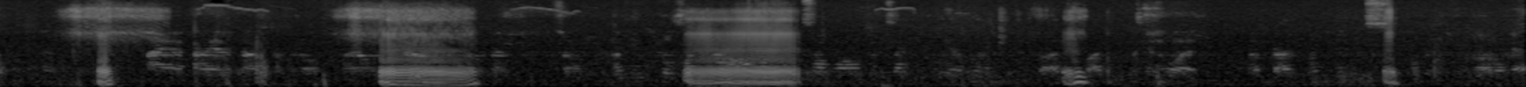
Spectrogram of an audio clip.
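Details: Sleeping dog dreaming through the night, with two rattling snore breaths and soft whimpers and squeaks between them: snoring.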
